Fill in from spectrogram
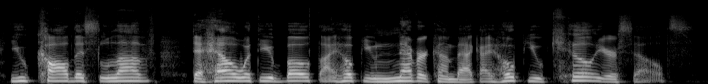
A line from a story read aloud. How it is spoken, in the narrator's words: He screamed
